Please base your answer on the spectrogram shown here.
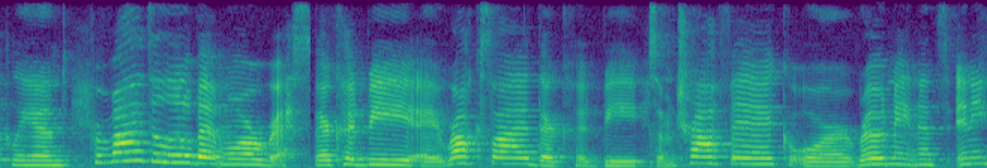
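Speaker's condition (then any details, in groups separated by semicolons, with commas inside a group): No condition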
